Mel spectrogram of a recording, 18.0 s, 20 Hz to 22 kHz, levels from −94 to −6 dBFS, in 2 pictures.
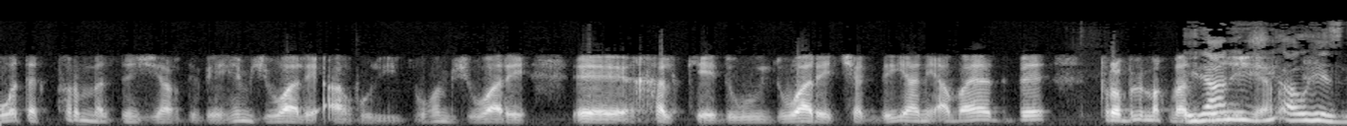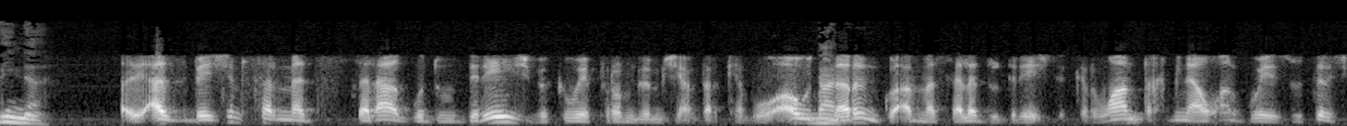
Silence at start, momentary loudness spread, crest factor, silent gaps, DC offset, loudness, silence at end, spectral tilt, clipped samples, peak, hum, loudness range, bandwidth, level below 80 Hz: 0 s; 14 LU; 20 dB; none; under 0.1%; -23 LUFS; 0 s; -5 dB/octave; under 0.1%; -4 dBFS; none; 6 LU; 11 kHz; -72 dBFS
